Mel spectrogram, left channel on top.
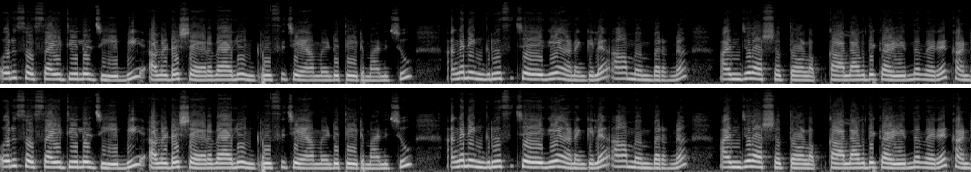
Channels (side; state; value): left; quieter; 3.5 dB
